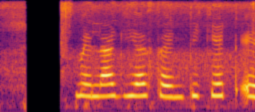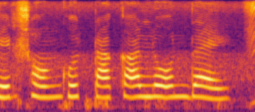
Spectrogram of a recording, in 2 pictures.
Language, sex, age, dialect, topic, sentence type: Bengali, female, <18, Rajbangshi, banking, statement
